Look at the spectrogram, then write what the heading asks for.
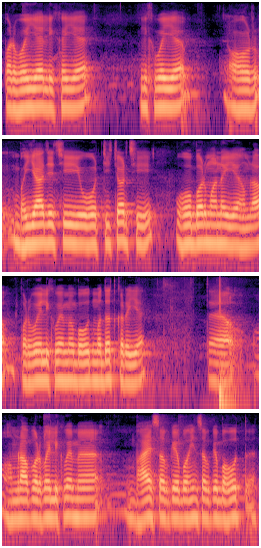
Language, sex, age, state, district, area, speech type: Maithili, male, 18-30, Bihar, Saharsa, urban, spontaneous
